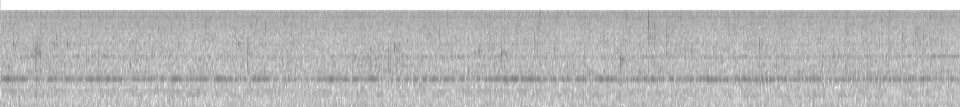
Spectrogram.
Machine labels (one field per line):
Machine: pump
